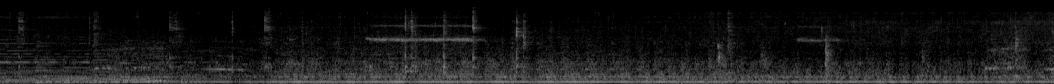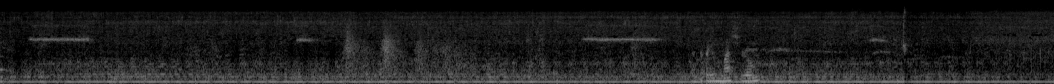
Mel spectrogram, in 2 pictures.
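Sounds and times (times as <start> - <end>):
carrots sizzling in a wok: 0.0 - 21.0
spoon scraping a wok: 1.4 - 5.3.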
